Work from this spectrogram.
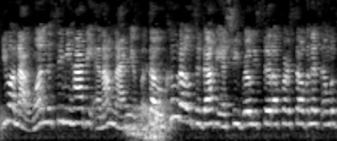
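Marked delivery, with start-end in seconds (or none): none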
